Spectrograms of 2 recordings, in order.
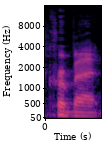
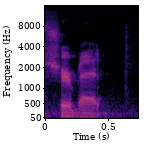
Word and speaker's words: Corbett: Yeah, it's Corbett, not Sherbet. Wayne Sherbert. No, it's Corbett.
